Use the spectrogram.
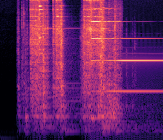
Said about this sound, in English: A cash register is where a store keeps money.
